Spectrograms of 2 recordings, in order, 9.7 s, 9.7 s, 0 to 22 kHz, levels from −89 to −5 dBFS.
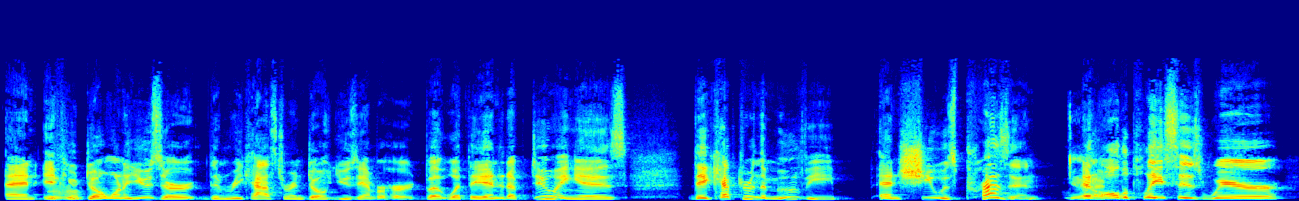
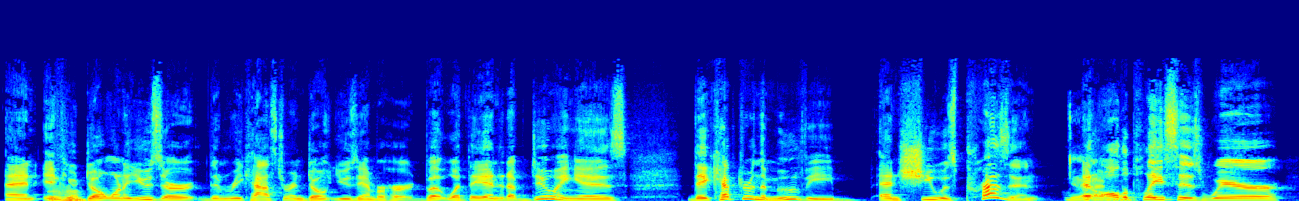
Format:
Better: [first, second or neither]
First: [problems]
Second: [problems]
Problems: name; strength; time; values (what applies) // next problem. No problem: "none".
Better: second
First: thin; somewhat; fading below 300 Hz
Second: none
